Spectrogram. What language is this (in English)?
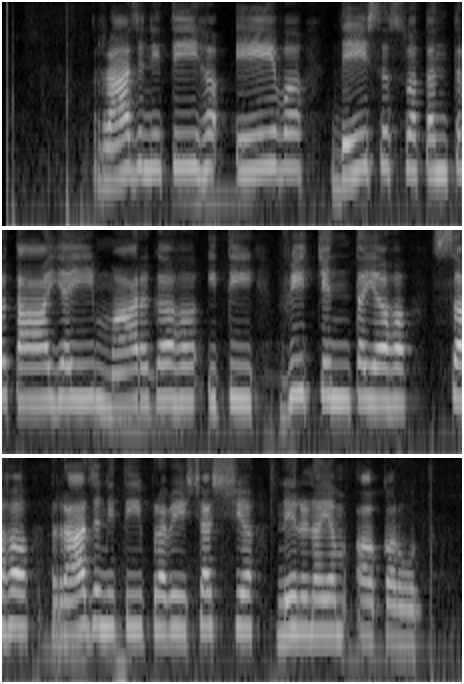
Sanskrit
